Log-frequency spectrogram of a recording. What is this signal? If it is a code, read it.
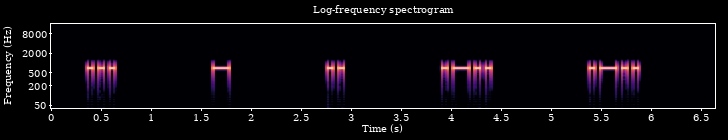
Morse code, heard as a keyed tone, about 22 wpm, spaced as for 8 wpm, 700 Hz. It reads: STILL
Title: 6x Character Spacing - Top 300 Words - 22wpm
